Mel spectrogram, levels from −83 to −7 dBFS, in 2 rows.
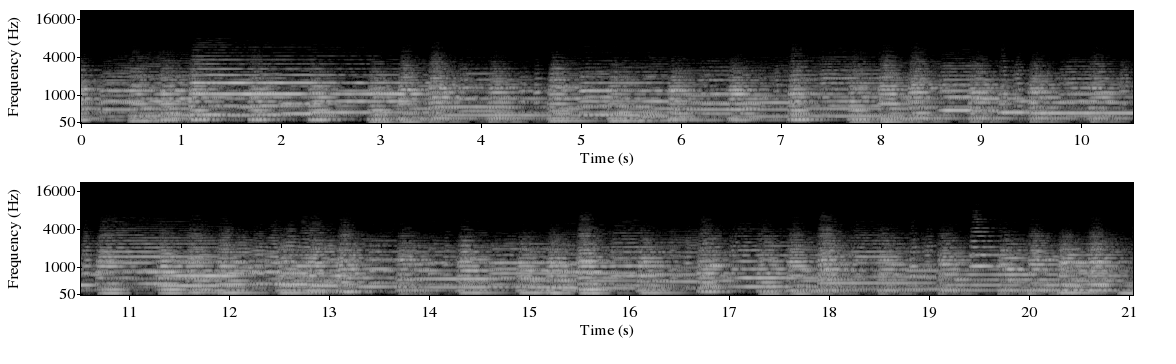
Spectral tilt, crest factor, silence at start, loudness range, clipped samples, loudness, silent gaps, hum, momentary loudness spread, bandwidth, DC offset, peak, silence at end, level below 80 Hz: -8 dB/octave; 16 dB; 0 s; 3 LU; under 0.1%; -32 LUFS; none; none; 6 LU; 9.4 kHz; under 0.1%; -16 dBFS; 0 s; -52 dBFS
